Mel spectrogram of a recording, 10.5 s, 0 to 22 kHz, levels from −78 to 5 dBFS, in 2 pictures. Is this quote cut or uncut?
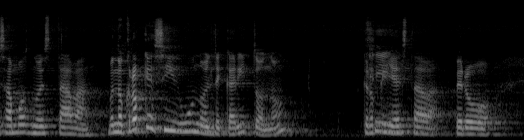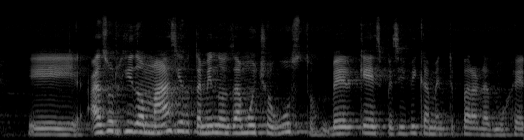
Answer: uncut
